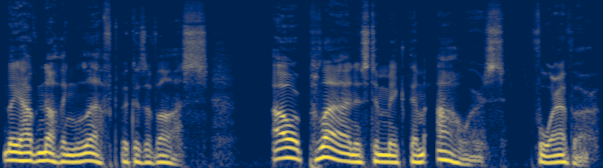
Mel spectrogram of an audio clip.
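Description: A man playing an obsessive, lovesick older villain from the future in an audio roleplay, commanding and intimate, with a husky voice. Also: medium pitch, big pitch swings, a little slow, a little mellow, no room sound, studio quality. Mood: commanding, possessive. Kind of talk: scripted ASMR roleplay acting.

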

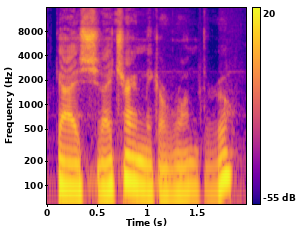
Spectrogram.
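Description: A man hosting a gaming video, giving excited, exclamatory gameplay commentary with playful mock alarm as he addresses his viewers. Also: sits low, moderate pace, breathy edge.

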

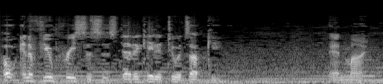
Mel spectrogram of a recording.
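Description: An actor playing a glib, sarcastic young adventurer hero in a video game. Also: male voice, mid-range voice, expressive, normal speed, music in the background, natural voice. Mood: teasing, sarcastic. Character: cocky wisecracking young male adventurer hero.

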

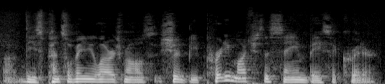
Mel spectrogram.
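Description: A man in his fifties hosting a fishing vlog, explaining things to camera in a conversational, measured way with wry asides. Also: medium pitch, creaky, warm tone, slight background noise. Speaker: fishing channel host. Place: small indoor room at a desk with a computer.

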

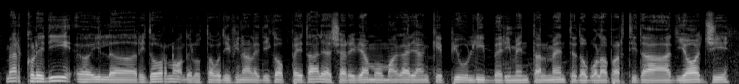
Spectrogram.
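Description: A man interviewing players after a match, asking leading questions with pauses and fillers. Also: lowish voice, level tone, dark tone. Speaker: sideline interviewer.

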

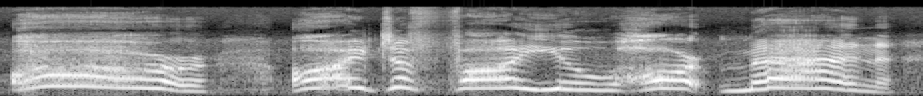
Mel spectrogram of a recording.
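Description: Lady doing a big sulky starfish guy losing his temper, yelling high, cartoon storybook style. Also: expressive, very slow, a little hiss or hum, exaggerated voice. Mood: furious, wounded. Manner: brooding, bellowing when enraged. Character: chubby male starfish, sulky, prone to furious rampages.

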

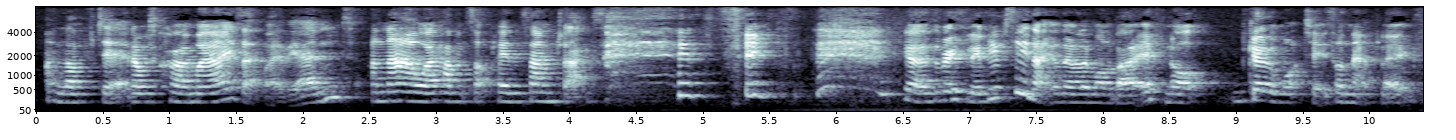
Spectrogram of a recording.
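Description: A woman in her thirties from Wales with a slight Welsh accent, chatting brightly to camera about things she has bought, with lots of rambling asides. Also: a little high, recorded from a distance. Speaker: fashion vlogger. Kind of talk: casual haul chat to camera. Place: small bright room indoors, in front of a door. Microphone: camera a few feet away. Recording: roomy sound, mic set back.

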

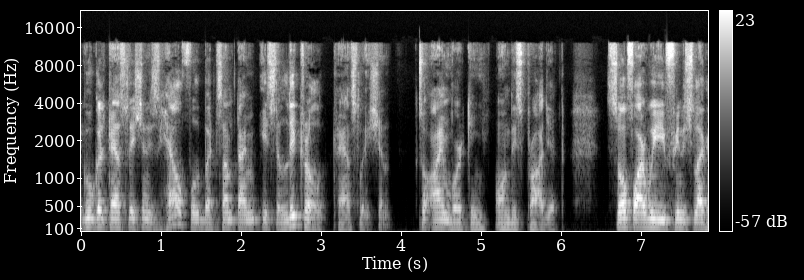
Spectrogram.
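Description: A middle-aged man from Pakistan, a native Punjabi speaker with a Pakistani accent, chatting as an interview guest in halting, non-native phrasing. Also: lowish voice, a little mellow. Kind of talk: casual conversational interview. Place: small indoor office, on a video call. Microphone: video call.

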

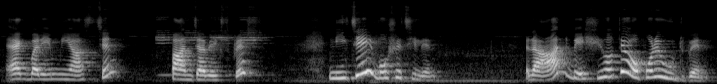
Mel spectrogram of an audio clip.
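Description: A woman's voice: high-pitched, sing-song, unhurried, long pauses. A woman narrating a humorous short story expressively, as an audiobook storyteller.

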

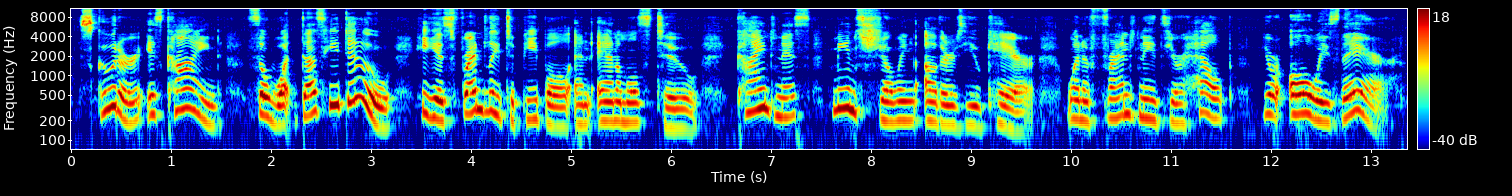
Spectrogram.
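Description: A woman teacher reading a children's storybook aloud in an expressive sing-song way with clear emphasis. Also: medium pitch, slow.

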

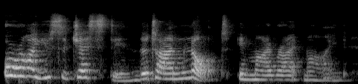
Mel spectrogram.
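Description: A woman voicing an eccentric, brisk witch who gushes and turns theatrical, rising to outraged squeaks. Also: big pitch swings. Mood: lecturing.

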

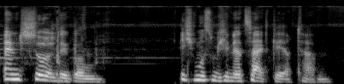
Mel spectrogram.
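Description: An actress playing a shrewd, courteous mystery writer in a dubbed TV drama, articulate and measured. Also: female voice, low-pitched, sing-song, slight background noise. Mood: regretful. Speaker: actress in a German dub.

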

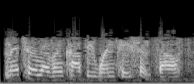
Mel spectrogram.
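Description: Quick, bright-voiced male dispatcher on radio. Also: high-pitched, little pitch movement, a little hiss or hum. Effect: police radio. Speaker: police dispatcher. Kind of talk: brief radio dispatch acknowledgements. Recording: muffled phone-like police radio.

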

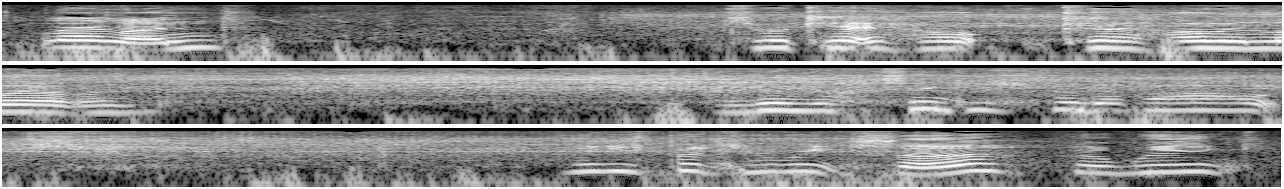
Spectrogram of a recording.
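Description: A woman's voice: sits high, fairly even intonation, a little slow. Rambling young woman with a cold. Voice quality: thick, clogged voice. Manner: rambling, hesitant, many restarts and fillers. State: has a cold, sore throat, runny nose. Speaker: vlogger. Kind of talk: casual rambling update. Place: outdoors on a street, walking dogs. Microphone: phone held low at arm's length. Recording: phone recording outdoors with traffic noise.

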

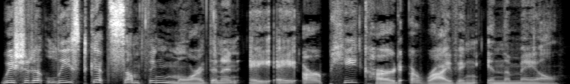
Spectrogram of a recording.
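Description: Slow, lively-voiced woman giving a speech. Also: low-pitched, no echo, clean studio sound. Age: 50s. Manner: measured, deliberate delivery with emphatic pauses. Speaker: podcast host. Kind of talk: mock commencement speech. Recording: music bed underneath.

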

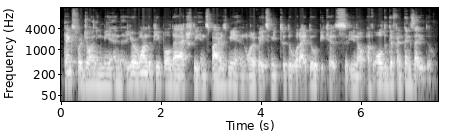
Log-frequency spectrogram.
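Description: A man with a very deep voice hosts a casual music interview. He talks haltingly, full of fillers and restarts. The room around him is echoey. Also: level tone, fairly bright tone. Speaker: podcast host, conductor.

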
